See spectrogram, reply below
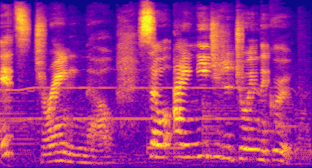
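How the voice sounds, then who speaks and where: A woman's voice: mid-range voice, sing-song, normal speed, close to an everyday voice. A woman playing a friendly, caring young military operator in an anime game, informal and reassuring. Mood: instructing. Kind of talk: English anime-game voice acting. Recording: music behind the voice.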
